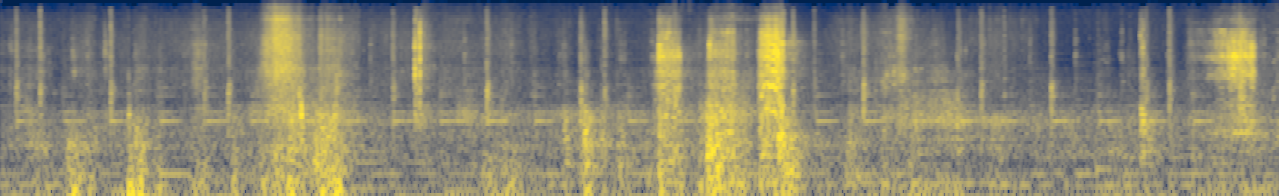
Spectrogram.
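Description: Plastic air filter cover being pushed back into place over a new filter, heard as a series of close rubbing, scraping and clicking sounds, with a few louder snaps and rattles spread across the span, no talking.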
